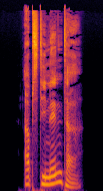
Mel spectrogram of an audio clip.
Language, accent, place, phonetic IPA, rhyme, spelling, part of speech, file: German, Germany, Berlin, [apstiˈnɛntɐ], -ɛntɐ, abstinenter, adjective, De-abstinenter.ogg
- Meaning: inflection of abstinent: 1. strong/mixed nominative masculine singular 2. strong genitive/dative feminine singular 3. strong genitive plural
